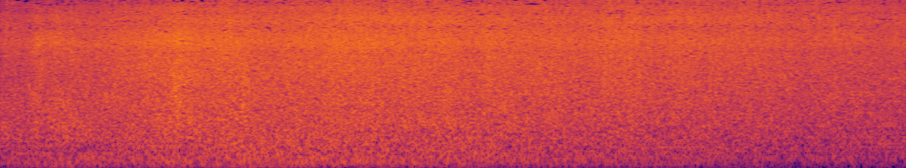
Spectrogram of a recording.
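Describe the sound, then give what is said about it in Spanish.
Ocean waves in the Catalina Channel, the sea between Santa Catalina Island and Long Beach off the coast of California, wash in a steady, continuous roar of surf, fairly loud, with a slight swell in the middle and no voices. “El canal de Catalina es el mar que separa a la isla de Santa Catalina, una isla rocosa en la costa de California, con la playa de Long Beach.”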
